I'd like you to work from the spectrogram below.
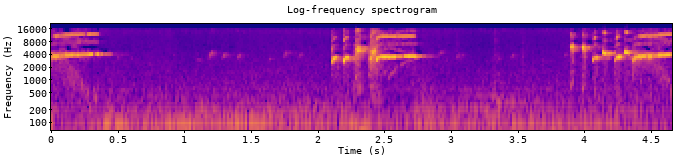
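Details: Goldfinch-canary mule song in separate loud bursts: a sustained high whistle, then after a quiet gap a dense chattering trill with sliding notes, and a third twittering burst at the end.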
